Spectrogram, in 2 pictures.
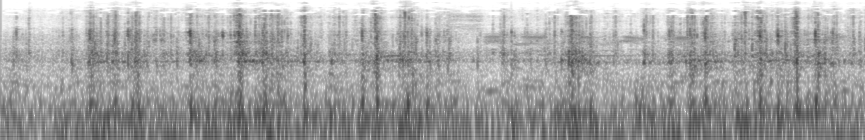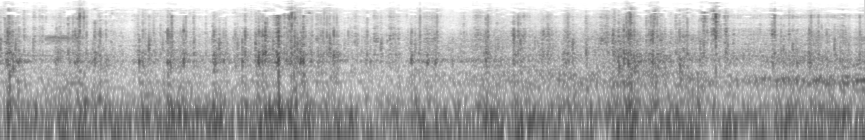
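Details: Kugoo Max Speed Pro electric scooter ridden off-road on sandy terrain, camera on front stem: constant clatter and irregular sharp knocks over every bump with low rolling rumble; front fork and rear shock rattling and squeaking.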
